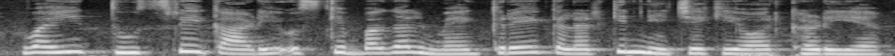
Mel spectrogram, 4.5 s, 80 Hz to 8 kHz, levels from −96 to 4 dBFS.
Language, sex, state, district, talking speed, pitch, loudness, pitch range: Hindi, female, Uttar Pradesh, Lucknow, 190 wpm, 250 Hz, -12 LUFS, 220-285 Hz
